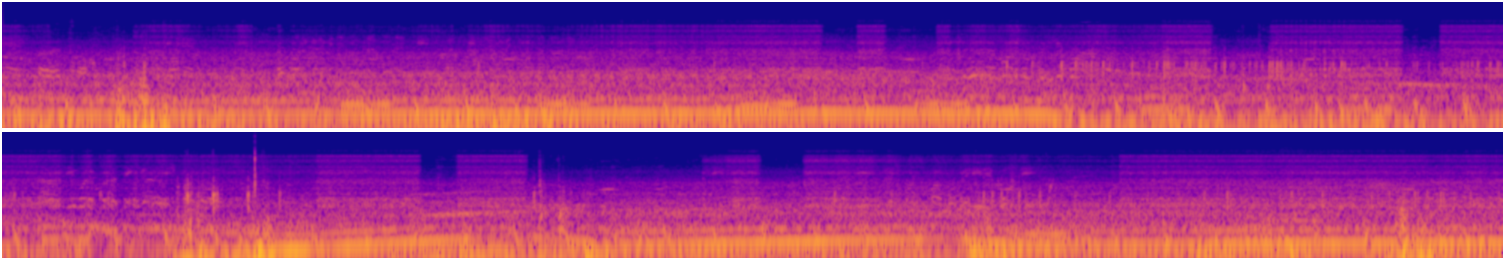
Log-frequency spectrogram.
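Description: Car cabin noise heard from inside a moving car: a steady low engine and road rumble that eases off around the middle and builds again as the car picks up speed.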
